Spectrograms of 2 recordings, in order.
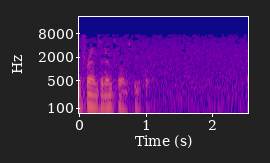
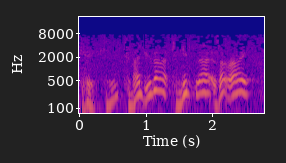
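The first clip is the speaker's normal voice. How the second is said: high, sarcastic mock disbelief. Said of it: "his use of sarcasm".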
